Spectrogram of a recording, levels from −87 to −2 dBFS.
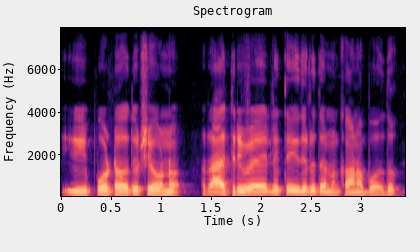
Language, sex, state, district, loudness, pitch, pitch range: Kannada, male, Karnataka, Koppal, -15 LUFS, 145 Hz, 140-150 Hz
